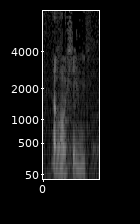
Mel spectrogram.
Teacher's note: it's a glottal stop that opens a word, and then it's immediately followed by an extremely short vowel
